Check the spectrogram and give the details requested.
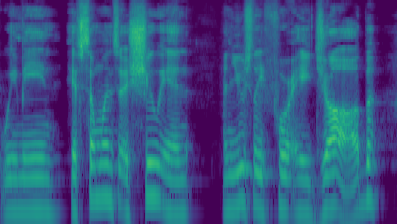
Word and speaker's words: shoo-in: And notice I said shoo-in. It looks like the word shoe here, but it's spelled differently, which might be a bit confusing.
